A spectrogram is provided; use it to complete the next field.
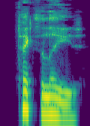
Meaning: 1. To become the leader, to advance into first place 2. To assume leadership over a group
- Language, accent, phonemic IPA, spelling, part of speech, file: English, Australia, /ˌteɪk ðə ˈliːd/, take the lead, verb, En-au-take the lead.ogg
